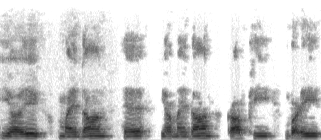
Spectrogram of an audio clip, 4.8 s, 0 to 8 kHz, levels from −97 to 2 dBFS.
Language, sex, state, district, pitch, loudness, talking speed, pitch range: Hindi, male, Bihar, Saran, 125 Hz, -20 LUFS, 110 wpm, 120-130 Hz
